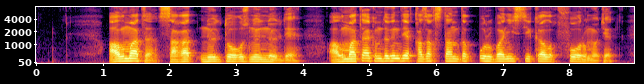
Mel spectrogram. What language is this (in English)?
Kazakh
